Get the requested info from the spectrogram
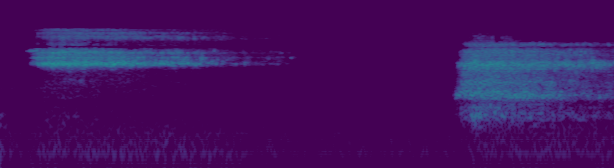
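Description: A man taking a slow, deep breath in through the nose for about two and a half seconds, a pause, then a long breath out starting about four and a half seconds in, as part of a paced deep-breathing drill.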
